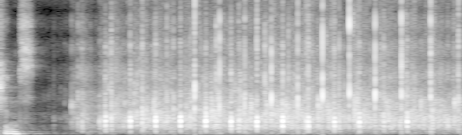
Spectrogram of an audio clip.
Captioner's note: all applauding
